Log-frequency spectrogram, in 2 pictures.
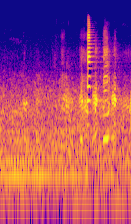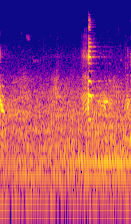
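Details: In the Hertener Schlosspark, Germany, Canada geese utter a quick series of four or five harsh honks, then a single loud honk after a pause, against a low droning hum.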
